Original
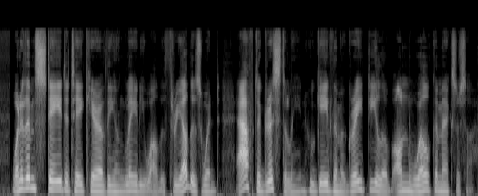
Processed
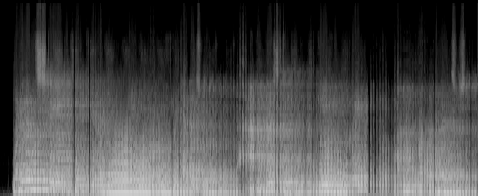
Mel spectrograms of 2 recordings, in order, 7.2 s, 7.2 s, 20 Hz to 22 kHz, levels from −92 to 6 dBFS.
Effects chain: gate -46 dBFS, range -19 dB; RIAA curve playback; compression 2:1, threshold -23 dBFS, peak gain reduction 7.5 dB; waveshaping leveller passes 3; feedback echo behind a high-pass 257 ms, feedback 83%, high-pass 5.5 kHz, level -19 dB; spring tank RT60 3 s, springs 45 ms, chirp 60 ms, DRR -4 dB; formant-preserving pitch shift -2 st; transformer saturation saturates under 450 Hz; trim -4 dB

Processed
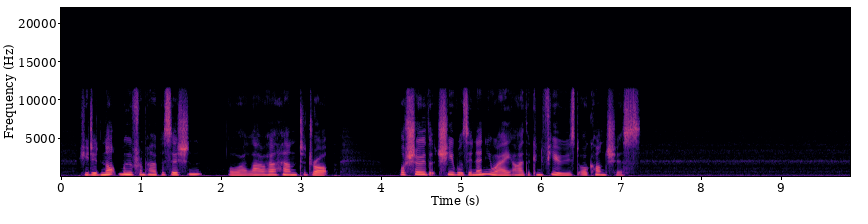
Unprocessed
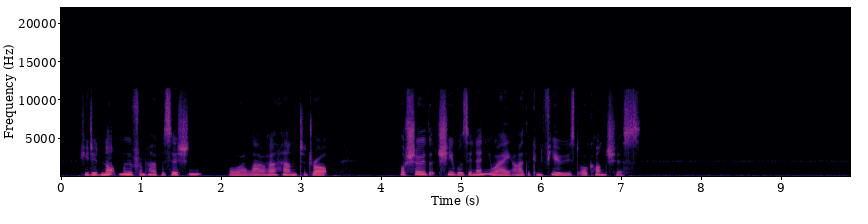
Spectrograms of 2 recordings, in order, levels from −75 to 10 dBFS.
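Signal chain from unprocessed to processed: word length cut 12-bit, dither none; trim +8 dB

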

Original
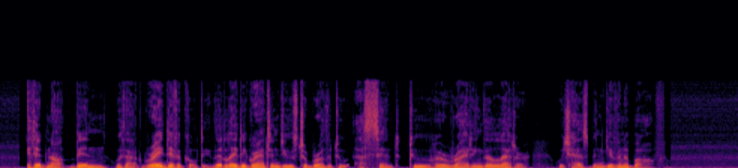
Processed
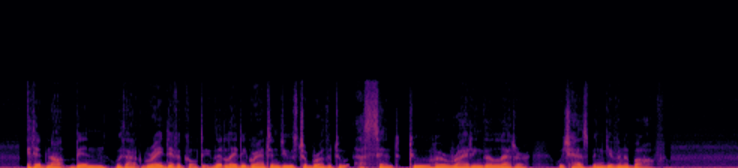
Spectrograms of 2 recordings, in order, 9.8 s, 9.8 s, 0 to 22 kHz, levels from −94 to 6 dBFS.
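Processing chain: tone controls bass +10 dB, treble -14 dB; compression, threshold -25 dBFS, peak gain reduction 8.5 dB

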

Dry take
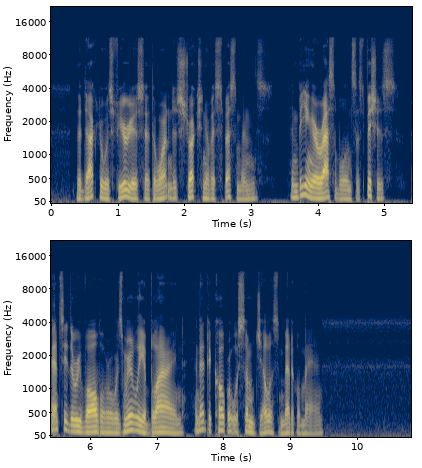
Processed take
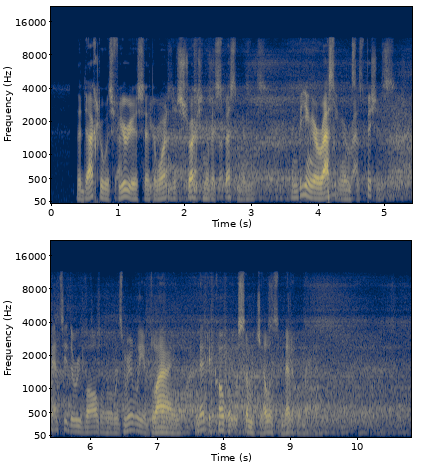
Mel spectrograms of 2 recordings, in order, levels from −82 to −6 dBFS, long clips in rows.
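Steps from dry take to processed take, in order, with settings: high-pass 600 Hz 6 dB/octave; treble shelf 4.3 kHz +7 dB; echo that smears into a reverb 1312 ms, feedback 61%, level -11 dB; 4.51–6.83 s: compression 2:1, threshold -33 dBFS, peak gain reduction 9.5 dB; delay 444 ms -17 dB; decay stretcher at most 140 dB/s; trim -3 dB

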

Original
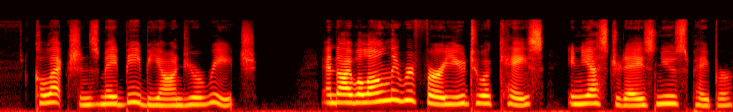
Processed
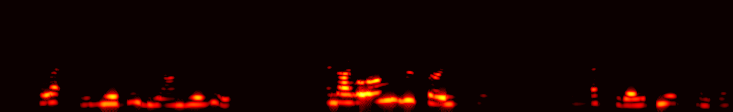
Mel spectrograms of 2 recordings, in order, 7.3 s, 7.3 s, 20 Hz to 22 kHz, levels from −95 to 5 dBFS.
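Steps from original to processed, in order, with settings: 4.52–5.92 s: compression 12:1, threshold -38 dBFS, peak gain reduction 18 dB; flange 0.49 Hz, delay 9.1 ms, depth 8.8 ms, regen -23%; spectral contrast expander 4:1

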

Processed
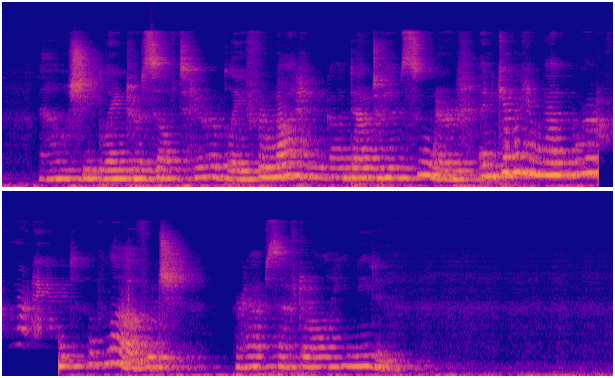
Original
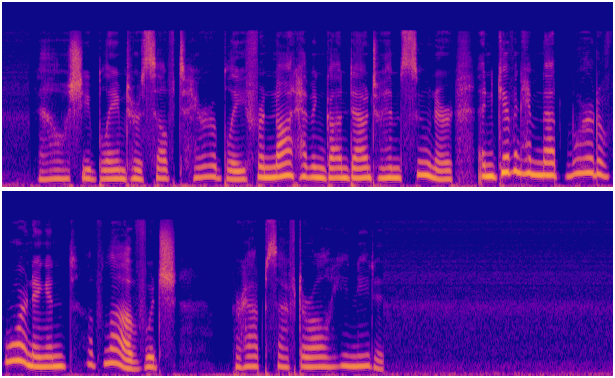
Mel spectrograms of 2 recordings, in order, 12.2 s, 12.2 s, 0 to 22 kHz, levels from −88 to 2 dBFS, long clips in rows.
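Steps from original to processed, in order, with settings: 2.91–3.42 s: compression 5:1, threshold -30 dBFS, peak gain reduction 9 dB; 7.72–8.59 s: distance through air 93 m; reverberation RT60 0.80 s, pre-delay 4 ms, DRR -4.5 dB; saturation -9 dBFS, distortion -18 dB; 5.96–6.68 s: Chebyshev high-pass 960 Hz, order 6; random flutter of the level, depth 60%; trim -5 dB

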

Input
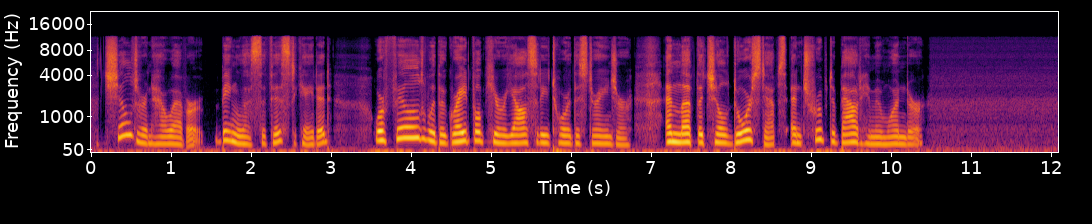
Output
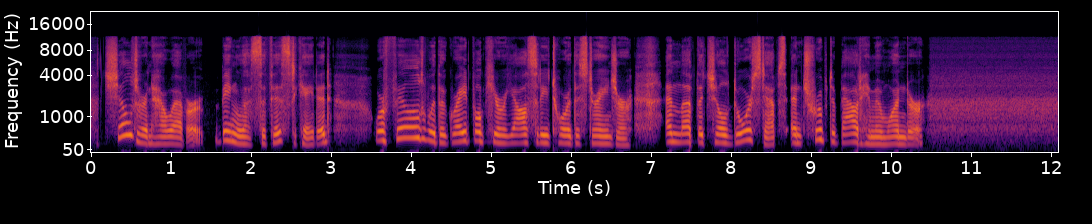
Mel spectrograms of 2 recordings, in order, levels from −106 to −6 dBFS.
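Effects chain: high-pass 870 Hz 12 dB/octave; treble shelf 2.9 kHz -8 dB; reverse; compression 16:1, threshold -41 dBFS, peak gain reduction 19 dB; reverse; trim +6 dB

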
